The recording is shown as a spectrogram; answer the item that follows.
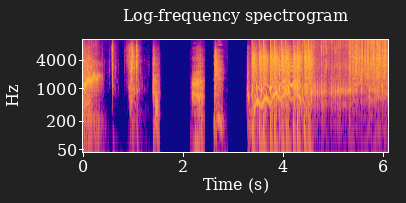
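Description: Cartoon sound effects: a pop right at the start, then a string of short separate blips with silences between them, then a warbling, rising boing-like tone lasting about a second.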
